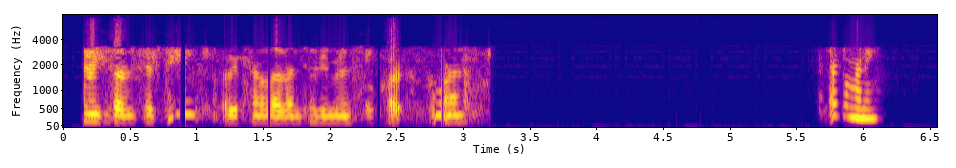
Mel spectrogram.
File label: Tempe Police, scanner audio; SimulcastF-Tempe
